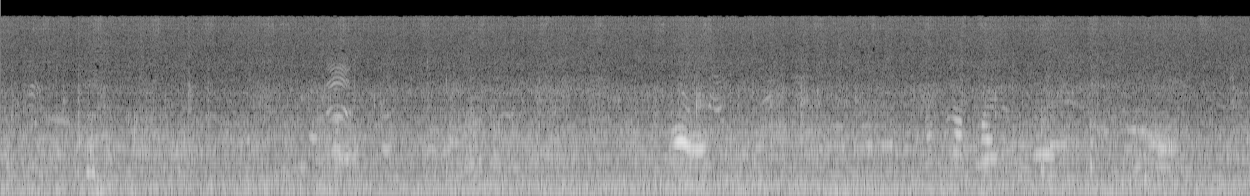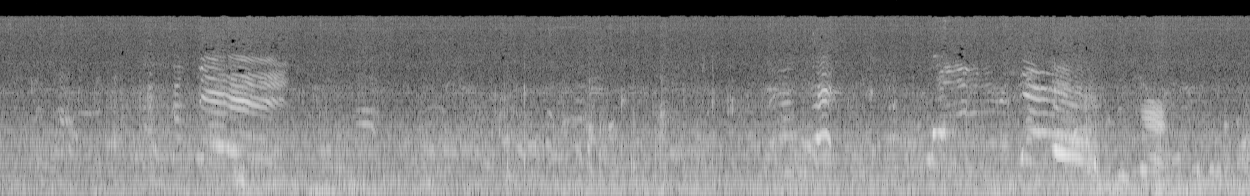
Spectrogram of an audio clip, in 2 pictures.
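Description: Children shout and call out across an open outdoor square.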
